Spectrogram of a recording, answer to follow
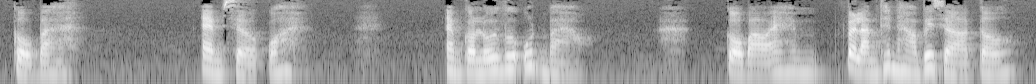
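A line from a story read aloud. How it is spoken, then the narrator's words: Sobbing, crying. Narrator (Vietnamese): Cô nức nở òa khóc trước mặt của anh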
